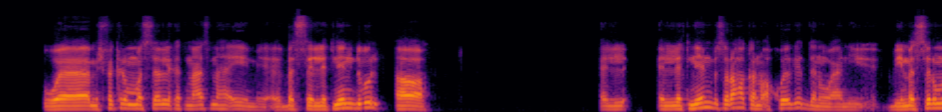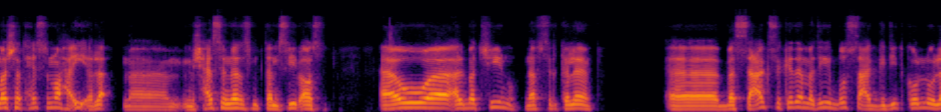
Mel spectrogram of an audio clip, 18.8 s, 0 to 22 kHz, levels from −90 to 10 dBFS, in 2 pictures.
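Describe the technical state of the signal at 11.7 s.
At 11.7 s the speech signal is intact, with no audible dropout, clipping, glitch or other fault at that moment.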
